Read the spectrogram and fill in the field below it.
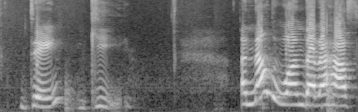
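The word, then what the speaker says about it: dengue: is Danny the mosquito-borne disease yes it's not dangle or it's not dang you many people pronounce it in this manner but that is incorrect the correct pronunciation is dengi so it's dinky another one that I have for you is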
